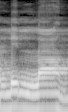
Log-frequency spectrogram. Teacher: lamnya ini disebut lam jalalah yang dibaca tarqiq atau tipis karena sebelumnya ada kasroh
